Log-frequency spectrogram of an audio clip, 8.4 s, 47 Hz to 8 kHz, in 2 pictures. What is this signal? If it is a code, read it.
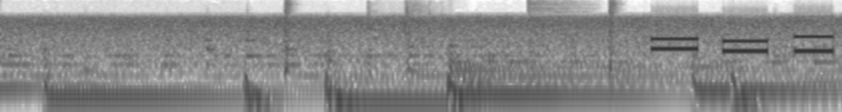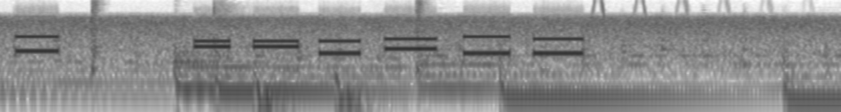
DTMF, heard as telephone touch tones, dialled by hand, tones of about 220 ms, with phone line noise. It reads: 8466 **1832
